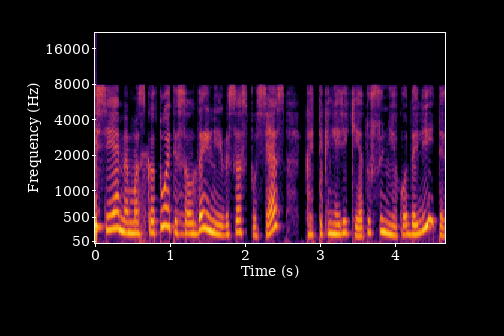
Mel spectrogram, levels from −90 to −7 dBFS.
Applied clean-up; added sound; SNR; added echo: neural mask model Resemble Enhance denoiser.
